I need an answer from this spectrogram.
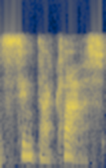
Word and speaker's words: Sinterklaas: called Sinterklaas, and so my Dutch pronunciation is not very good, obviously. Sinterklaas, right? And of course, you can already hear when I say that it sounds very similar to Santa Claus. Santa Claus is just the anglicized version, right? It's the anglicized pronunciation of Sinterklaas, and Sinterklaas itself means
